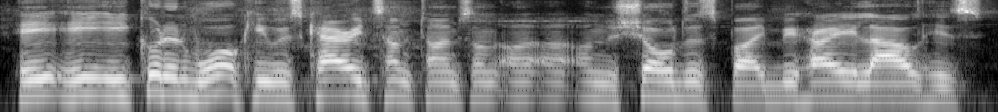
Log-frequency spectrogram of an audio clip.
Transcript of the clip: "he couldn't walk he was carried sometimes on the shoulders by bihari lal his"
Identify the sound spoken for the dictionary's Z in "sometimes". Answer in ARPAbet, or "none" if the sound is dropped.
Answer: Z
